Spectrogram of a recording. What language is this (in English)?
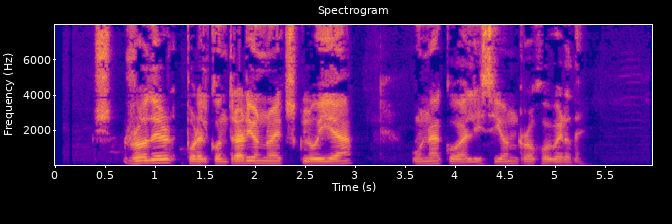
Spanish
